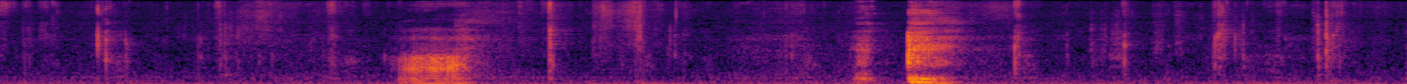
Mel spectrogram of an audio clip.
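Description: Mouth chewing of a bacon-and-cheese burger, with small wet mouth clicks throughout, and two short throaty sounds from the eater, one a little after two seconds in and a louder one at about four and a half seconds.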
